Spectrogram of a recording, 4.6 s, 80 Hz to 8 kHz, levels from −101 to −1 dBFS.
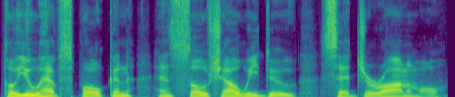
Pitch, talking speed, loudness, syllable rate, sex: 120 Hz, 145 wpm, -17 LUFS, 3.8 syllables/s, male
